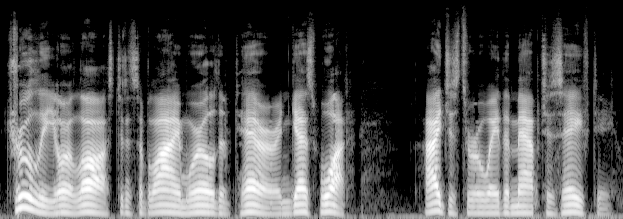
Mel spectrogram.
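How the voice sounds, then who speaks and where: An actor playing a petty, theatrical male narrator of an old-time radio horror comedy, with ominous drawn-out lines and peevish asides. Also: medium pitch, a bit bright, smooth, no room sound, studio quality, lightly acted.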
